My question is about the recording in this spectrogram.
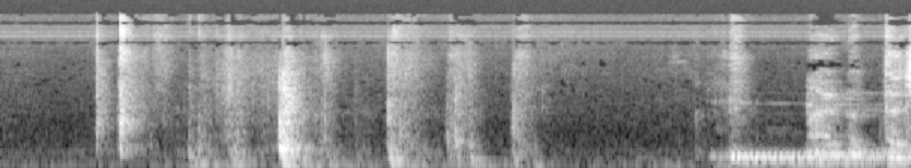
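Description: Electric guitar played through a Fender Hot Rod Deluxe tube amp: a few quiet strokes, then about five seconds in a louder held chord. It is played to check whether the amp now saturates with its output-tube bias set hotter.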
